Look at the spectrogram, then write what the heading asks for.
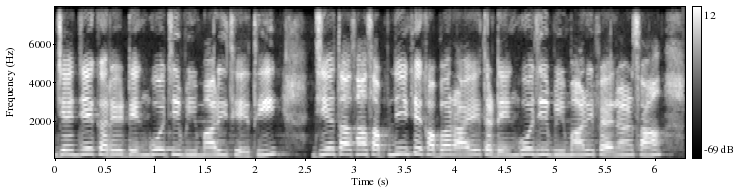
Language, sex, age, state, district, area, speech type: Sindhi, female, 45-60, Maharashtra, Thane, urban, spontaneous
